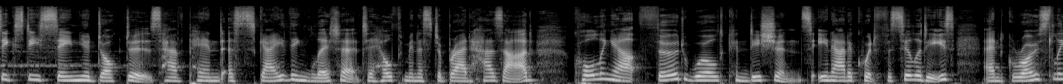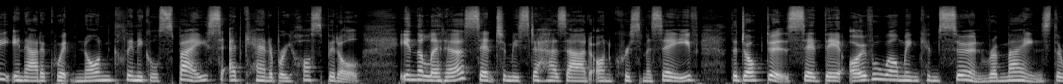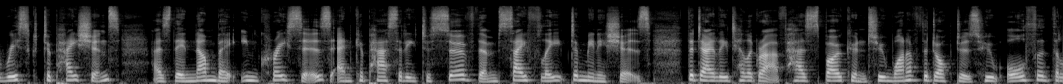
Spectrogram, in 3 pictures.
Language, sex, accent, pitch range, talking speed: English, female, Australian, 165-195 Hz, 135 wpm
